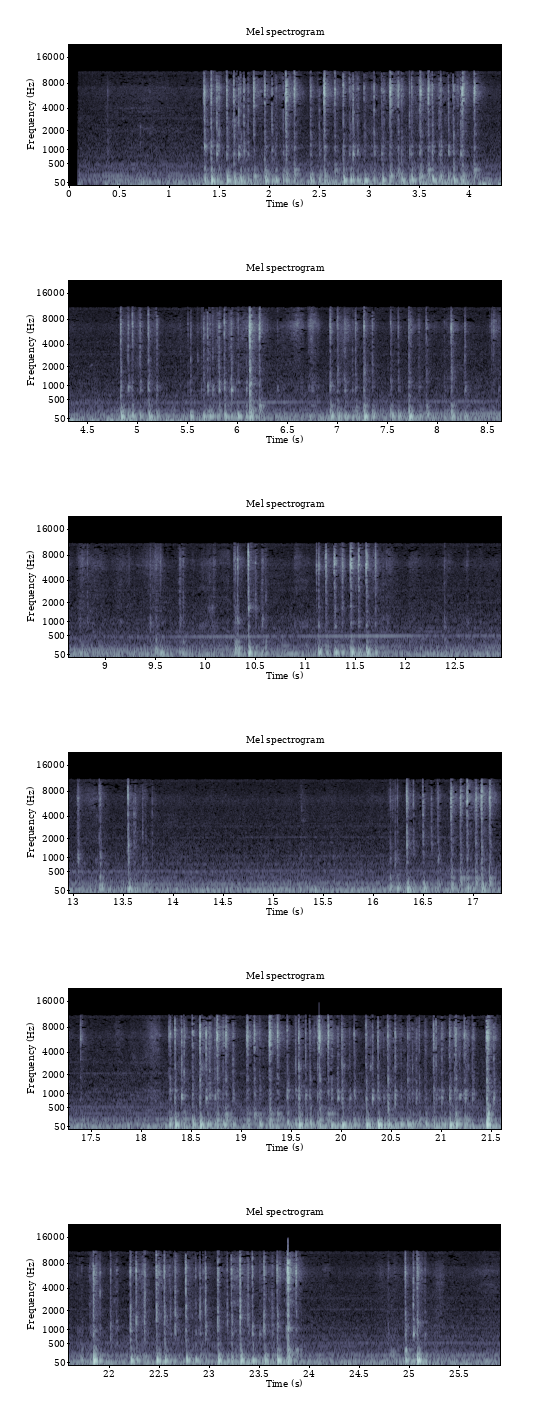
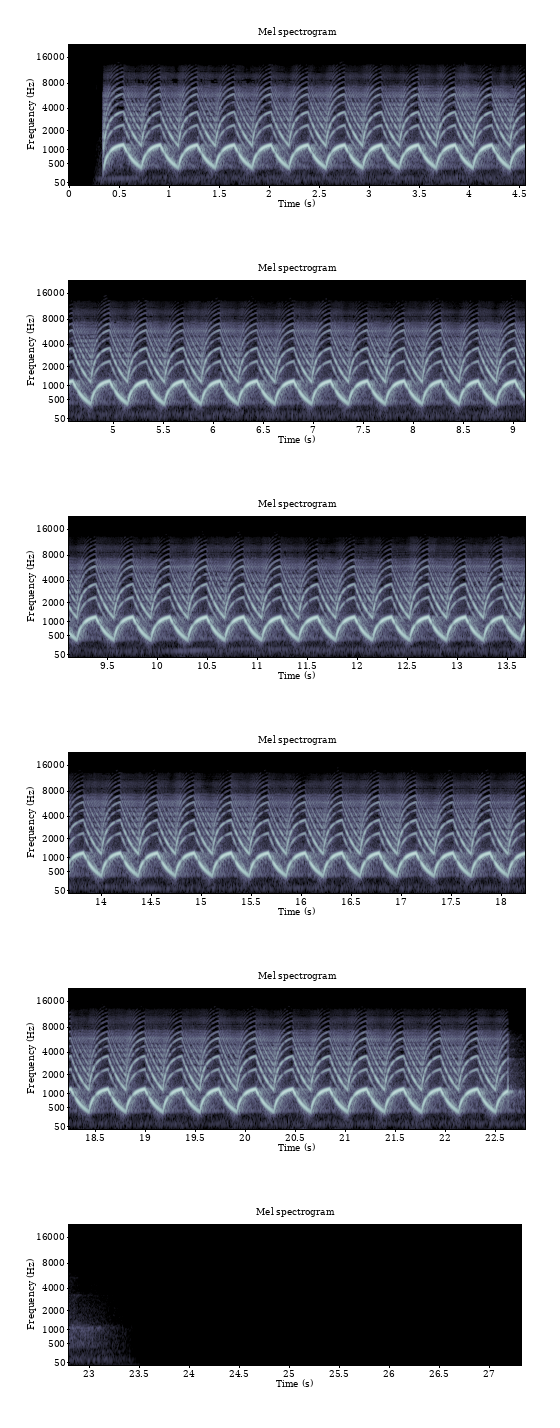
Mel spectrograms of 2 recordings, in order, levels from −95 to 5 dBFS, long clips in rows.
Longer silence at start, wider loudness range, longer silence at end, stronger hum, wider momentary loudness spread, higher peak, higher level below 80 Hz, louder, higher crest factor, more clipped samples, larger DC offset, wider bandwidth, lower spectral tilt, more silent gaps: second, 0.1 s vs 0.35 s; first, 11 LU vs 1 LU; second, 0 s vs 4.65 s; neither; first, 22 LU vs 1 LU; first, 0 dBFS vs -10 dBFS; first, -36 dBFS vs -82 dBFS; second, -27 LUFS vs -18 LUFS; first, 30 dB vs 10 dB; neither; neither; first, 16 kHz vs 11 kHz; first, -2 dB/octave vs 1.5 dB/octave; neither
